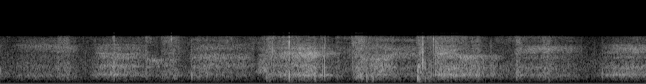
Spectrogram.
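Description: A person breathing hard, in and out about once a second.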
